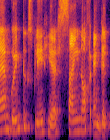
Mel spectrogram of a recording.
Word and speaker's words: sine: So I can also write it sine A is equal to P by H, perpendicular by hypotenuse.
